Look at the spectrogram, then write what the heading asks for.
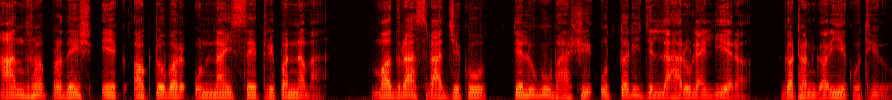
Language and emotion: Nepali, neutral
